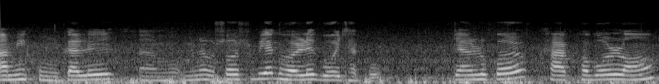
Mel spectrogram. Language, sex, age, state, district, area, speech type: Assamese, female, 60+, Assam, Jorhat, urban, spontaneous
